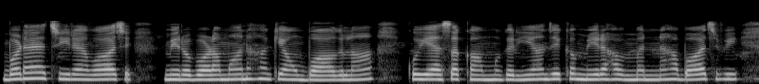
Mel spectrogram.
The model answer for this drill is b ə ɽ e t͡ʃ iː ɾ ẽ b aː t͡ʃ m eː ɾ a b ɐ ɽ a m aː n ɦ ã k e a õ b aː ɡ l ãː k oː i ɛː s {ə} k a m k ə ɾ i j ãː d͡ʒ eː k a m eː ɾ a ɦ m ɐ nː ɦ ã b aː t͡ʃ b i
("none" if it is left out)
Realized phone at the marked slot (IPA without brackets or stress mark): a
